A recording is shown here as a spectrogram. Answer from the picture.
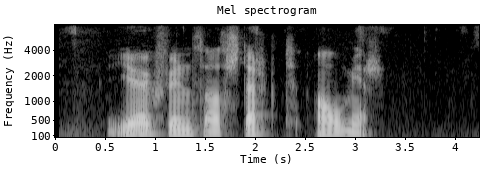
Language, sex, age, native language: Icelandic, male, 18-19, Icelandic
